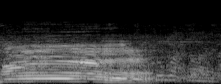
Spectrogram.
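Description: A head of cattle mooing once: a single low call of about a second and a half that rises slightly in pitch and then falls away.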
